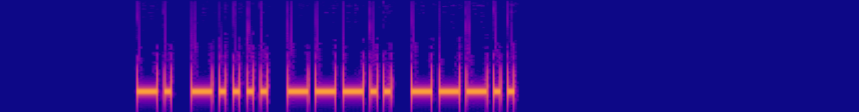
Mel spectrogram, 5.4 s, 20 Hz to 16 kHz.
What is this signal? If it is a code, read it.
Morse code, heard as a keyed tone, about 28 wpm, 700 Hz. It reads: N688
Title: Common Cut Numbers - 4-Digit 28wpm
